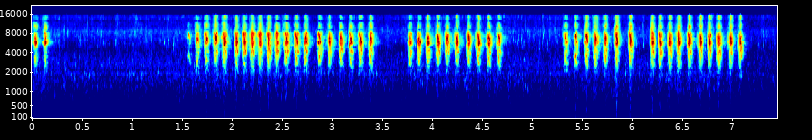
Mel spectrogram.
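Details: A Eurasian tree sparrow fighting and calling out to a rival gives rapid, harsh, high-pitched chatter in three long bursts of dense chirps with short silent gaps between them.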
